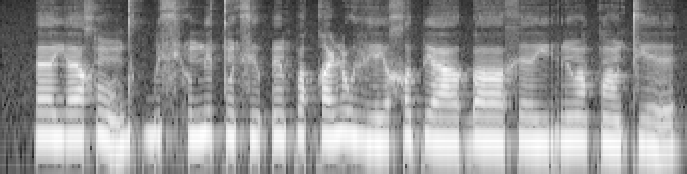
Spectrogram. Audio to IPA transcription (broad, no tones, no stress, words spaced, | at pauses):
ɛːjɛːχũd | besʲhũmʲɛ tũsʲu ʔẽpuqɨ ɳuvʲej χɨpʲaːɐ̯ɠɐː xeːjrʲũːqũ tʲe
